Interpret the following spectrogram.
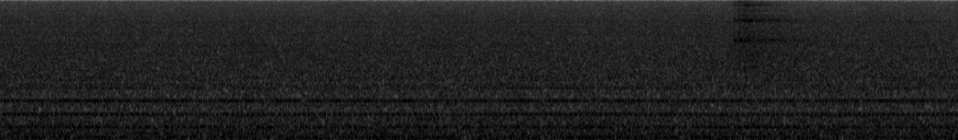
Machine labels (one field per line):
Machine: fan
